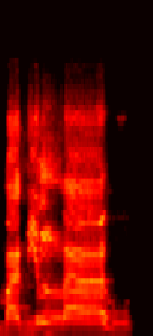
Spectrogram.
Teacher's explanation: Kalau ketemu lafaz Allah jadi dia tipis manillahu. Kalau ketemu ikfa juga langsung bukan i tapi ni.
